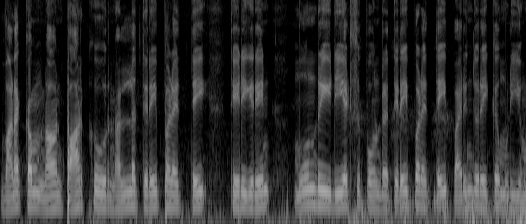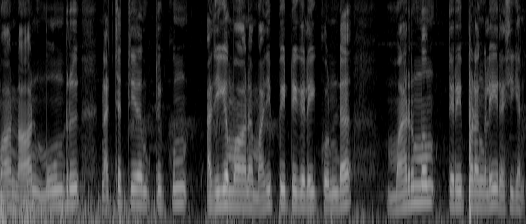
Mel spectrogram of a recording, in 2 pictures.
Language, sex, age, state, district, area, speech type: Tamil, male, 18-30, Tamil Nadu, Thanjavur, rural, read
